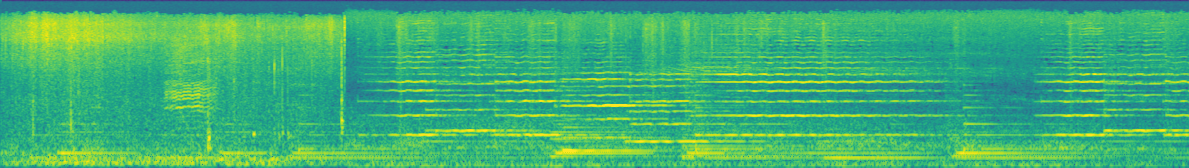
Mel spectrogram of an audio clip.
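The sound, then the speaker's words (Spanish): A lamb tied up in plain view bleats again and again with wavering, harmonic cries over a low steady background hum. “Yo no me aguanto más con ese cordero ahí a la vista de todo.”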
